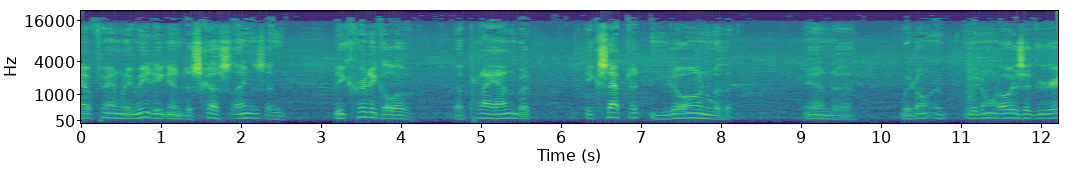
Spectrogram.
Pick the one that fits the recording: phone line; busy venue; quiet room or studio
busy venue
